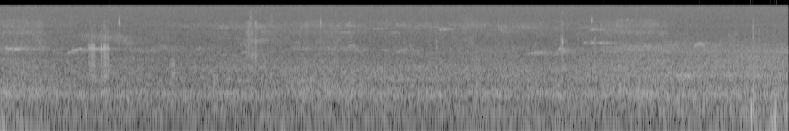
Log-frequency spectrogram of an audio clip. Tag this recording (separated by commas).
Animal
